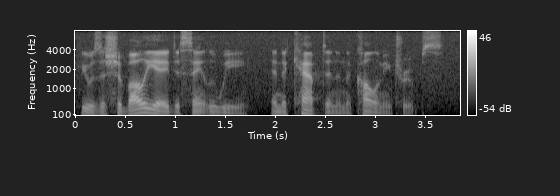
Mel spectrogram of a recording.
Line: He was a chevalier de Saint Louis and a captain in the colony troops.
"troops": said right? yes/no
yes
